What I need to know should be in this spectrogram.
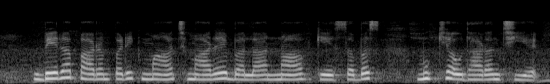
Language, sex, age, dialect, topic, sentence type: Maithili, female, 25-30, Eastern / Thethi, agriculture, statement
